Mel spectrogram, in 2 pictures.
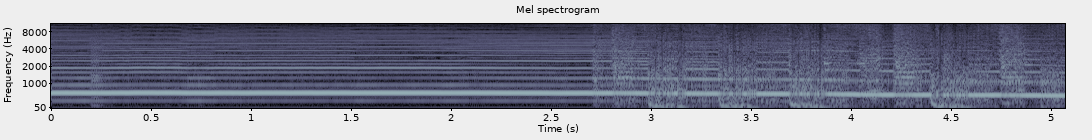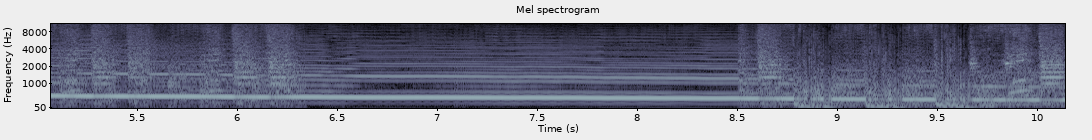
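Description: A Brazilian radio football narrator's long held "gooool" cry, one unbroken note sliding slowly down in pitch. Music with a beat comes in underneath it about three seconds in.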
